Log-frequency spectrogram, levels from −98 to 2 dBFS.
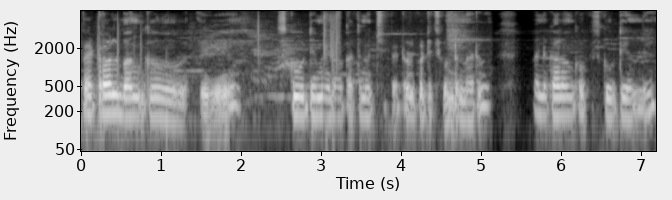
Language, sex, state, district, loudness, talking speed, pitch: Telugu, male, Andhra Pradesh, Guntur, -20 LUFS, 115 wpm, 175 Hz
